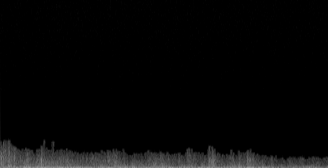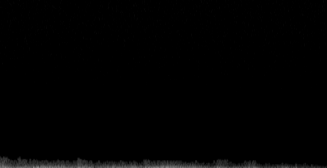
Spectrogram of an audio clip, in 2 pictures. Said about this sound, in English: As if to emphasize the point, distant thunder rumbled as once again, storm clouds began to move across the sky.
